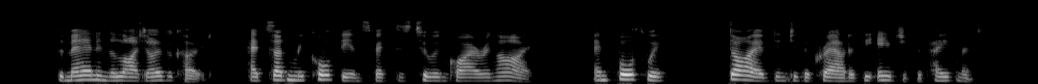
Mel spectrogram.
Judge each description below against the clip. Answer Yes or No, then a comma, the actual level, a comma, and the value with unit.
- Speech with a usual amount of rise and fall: Yes, average, 3.2 semitones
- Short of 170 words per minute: Yes, average, 150 wpm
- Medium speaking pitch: Yes, medium, 180 Hz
